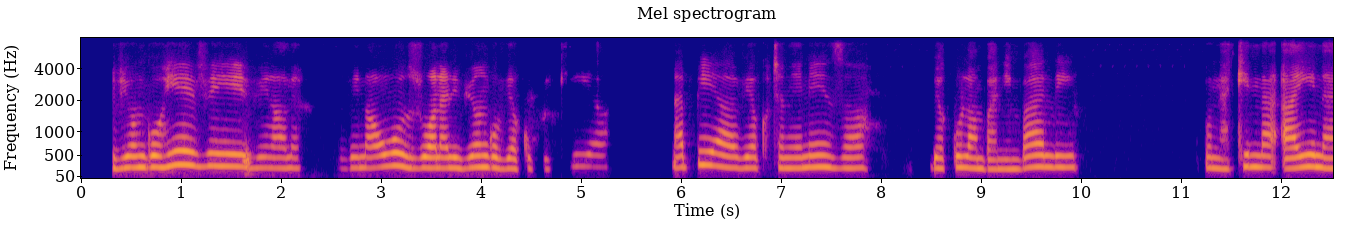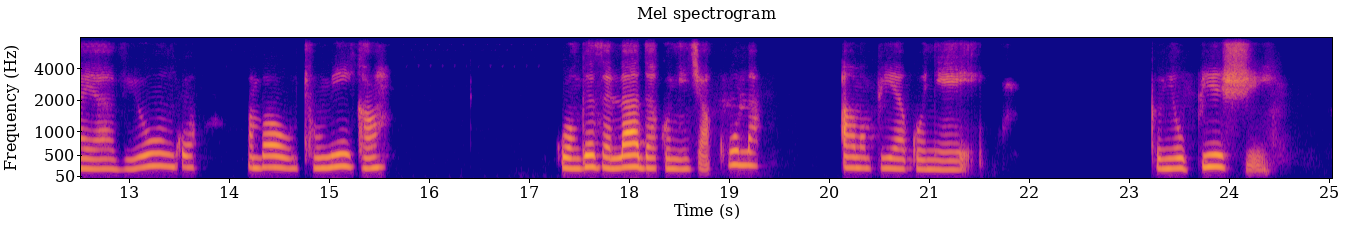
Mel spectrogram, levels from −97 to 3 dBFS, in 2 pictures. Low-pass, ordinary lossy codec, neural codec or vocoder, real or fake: 7.2 kHz; Opus, 24 kbps; codec, 16 kHz, 0.9 kbps, LongCat-Audio-Codec; fake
